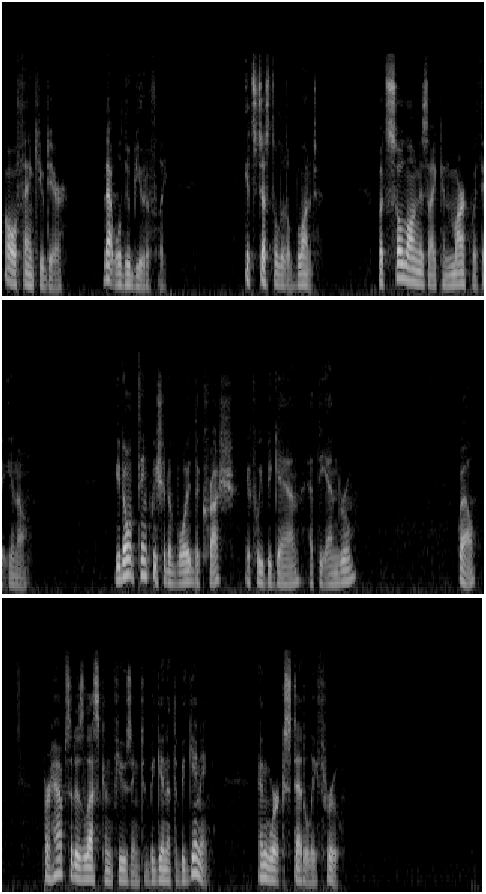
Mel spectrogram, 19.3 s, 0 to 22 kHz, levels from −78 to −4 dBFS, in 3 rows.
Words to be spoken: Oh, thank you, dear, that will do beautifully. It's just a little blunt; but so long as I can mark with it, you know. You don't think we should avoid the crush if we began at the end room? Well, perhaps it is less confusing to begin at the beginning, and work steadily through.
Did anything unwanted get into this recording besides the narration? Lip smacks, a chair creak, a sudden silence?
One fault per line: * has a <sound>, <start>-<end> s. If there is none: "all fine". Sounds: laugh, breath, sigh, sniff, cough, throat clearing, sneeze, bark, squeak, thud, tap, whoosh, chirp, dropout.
all fine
